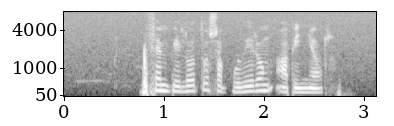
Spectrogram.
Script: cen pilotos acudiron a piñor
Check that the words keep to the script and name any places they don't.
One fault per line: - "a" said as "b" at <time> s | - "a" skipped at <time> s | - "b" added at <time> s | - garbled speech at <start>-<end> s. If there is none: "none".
none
